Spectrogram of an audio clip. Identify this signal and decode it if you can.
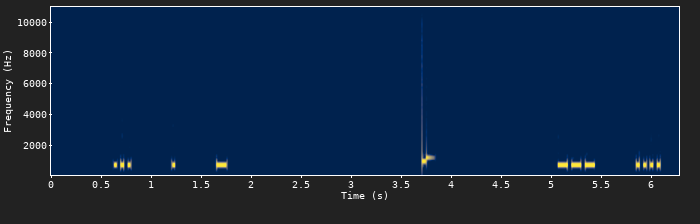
Morse code, heard as a keyed tone, about 35 wpm, spaced as for 16 wpm, 690 Hz. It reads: SET OH
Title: 4x Character Spacing - Top 500 Words - 35wpm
